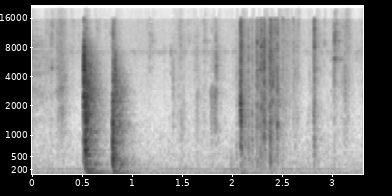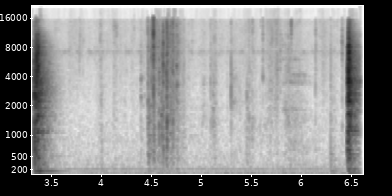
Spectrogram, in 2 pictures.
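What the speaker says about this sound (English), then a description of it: "Shuffle both decks for you." Two decks of tarot cards are shuffled in separate bursts, with sharp riffles and soft thumps as the cards are cut and squared, each burst followed by a quiet gap.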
